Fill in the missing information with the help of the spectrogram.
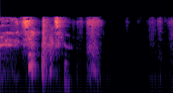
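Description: A loud sneeze bursts out in a quick sharp rush of breath with a couple of follow-up blasts, then fades into near silence with faint breathing at the end.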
